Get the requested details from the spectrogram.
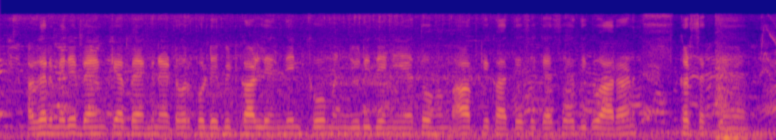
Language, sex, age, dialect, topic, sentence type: Hindi, male, 25-30, Hindustani Malvi Khadi Boli, banking, question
